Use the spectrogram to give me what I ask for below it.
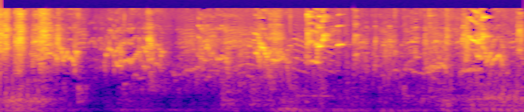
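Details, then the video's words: Several budgerigars chirping together, dense warbled and scratchy chatter with quick squawks rising and falling in bursts, overlapping calls from more than one bird. "Beautiful birds chirping sound birds talking to each other"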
